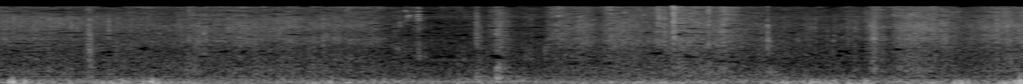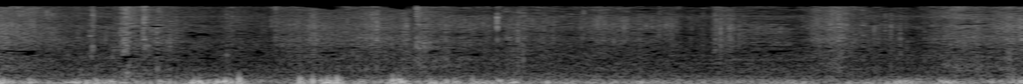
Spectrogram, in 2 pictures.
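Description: Fingertips and medium-length nails scratch and tap across a ground bed of dry, loose shredded wood chip mulch with a few dry leaves mixed in. The result is soft, irregular crunching and rustling, with dull, low thumps that grow denser and louder toward the middle before settling back down.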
